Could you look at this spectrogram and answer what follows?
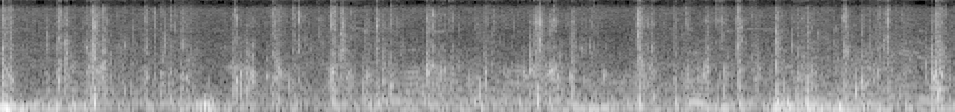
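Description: A horse's hooves clip-clop in a quick, rhythmic run on the mountain trail near Sheshnag on the Amarnath Yatra, close and steady with faint voices in the background.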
